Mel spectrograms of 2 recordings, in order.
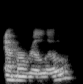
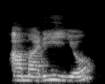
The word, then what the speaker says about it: Amarillo: have spanish names but have adopted a an english pronunciation such as amarillo amarillo llano yano san antonio san antonio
